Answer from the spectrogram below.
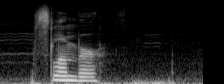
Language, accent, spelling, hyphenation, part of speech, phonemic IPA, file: English, US, slumber, slum‧ber, noun / verb, /ˈslʌm.bɚ/, En-us-slumber.ogg
- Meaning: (noun) 1. A very light state of sleep, almost awake 2. A very light state of sleep, almost awake.: A very heavy state of sleep 3. A state of ignorance or inaction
